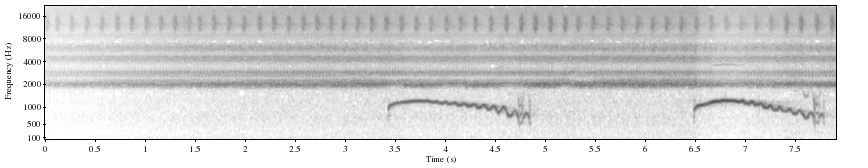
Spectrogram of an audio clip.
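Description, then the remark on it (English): An eastern screech owl gives two descending, quavering whinny calls a few seconds apart, heard clearly over a steady chorus of night insects trilling in the background; recorded by Lang Elliott of Nature Sound Studios. “You might say the eastern screech owl lives up to its name with its range of calls, including the whinny.”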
